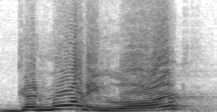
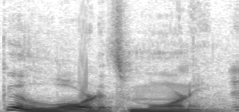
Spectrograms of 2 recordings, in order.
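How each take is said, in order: First: Bright, high, eager good morning; cheerful greeting. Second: Groaning complaint. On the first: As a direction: greet the day with joy. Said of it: "some people wake up in the morning, all right, and say". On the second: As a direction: dread the day, sink the voice. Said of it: "And other people wake up and say". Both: Retold or imitated.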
